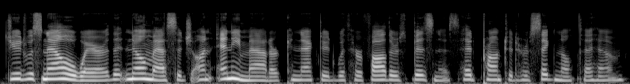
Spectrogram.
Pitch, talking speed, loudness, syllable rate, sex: 210 Hz, 200 wpm, -16 LUFS, 5.5 syllables/s, female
